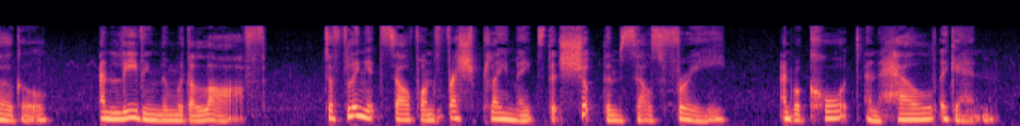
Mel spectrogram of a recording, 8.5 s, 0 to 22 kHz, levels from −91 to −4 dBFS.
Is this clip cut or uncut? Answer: uncut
